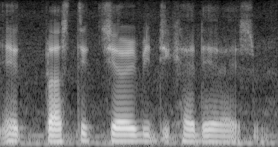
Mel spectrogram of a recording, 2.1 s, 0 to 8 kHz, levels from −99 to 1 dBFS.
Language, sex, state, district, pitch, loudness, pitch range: Hindi, male, Arunachal Pradesh, Longding, 125 Hz, -18 LUFS, 115-130 Hz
